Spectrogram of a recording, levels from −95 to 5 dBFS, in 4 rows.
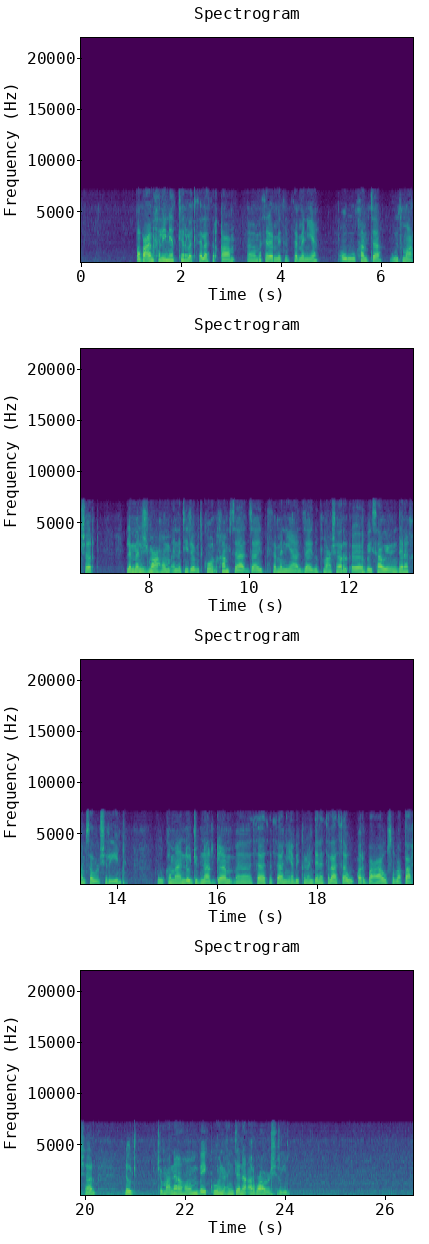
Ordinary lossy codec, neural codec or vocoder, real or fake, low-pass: MP3, 64 kbps; vocoder, 22.05 kHz, 80 mel bands, HiFi-GAN; fake; 7.2 kHz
